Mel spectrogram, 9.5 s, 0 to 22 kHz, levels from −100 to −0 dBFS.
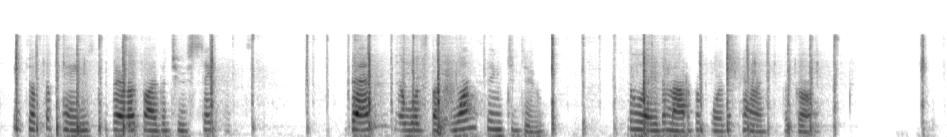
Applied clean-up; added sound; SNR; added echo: neural mask model RNNoise.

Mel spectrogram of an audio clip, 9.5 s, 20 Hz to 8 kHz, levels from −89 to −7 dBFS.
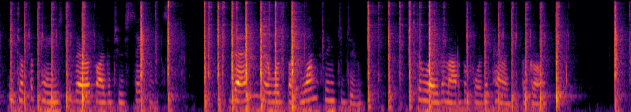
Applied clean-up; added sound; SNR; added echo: none; Computer keyboard; -1 dB; none.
